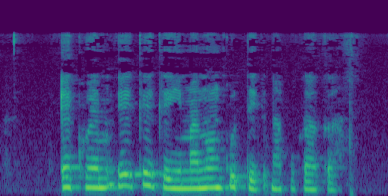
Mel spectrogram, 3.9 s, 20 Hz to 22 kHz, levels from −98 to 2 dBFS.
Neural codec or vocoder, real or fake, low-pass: none; real; 10.8 kHz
